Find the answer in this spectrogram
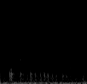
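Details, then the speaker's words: Adult's stomach rumbling (borborygmi) from hunger after not eating, loud enough to be heard over speech: brief, low, bubbling gurgles lasting under a second. "Alors, ça gargouille tellement que même si je parle fort, je crois que vous allez entendre que ça gargouille."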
